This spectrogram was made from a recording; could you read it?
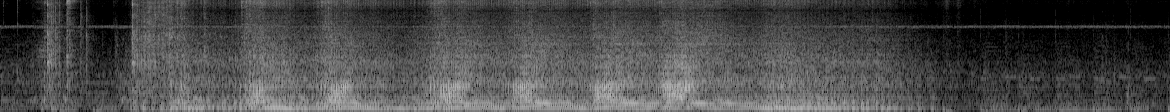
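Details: Honda Sonic single-cylinder, previously hard-starting and sluggish, compression somewhat low, after fitting a replacement carburettor: engine catches, rises in several quick rev blips and settles to steady idle each time; carb picks up cleanly.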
